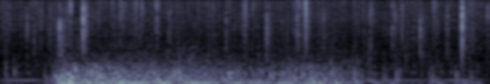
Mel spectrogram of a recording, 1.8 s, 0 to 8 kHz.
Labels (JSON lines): {"label": "biophony", "recorder": "SoundTrap 300"}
